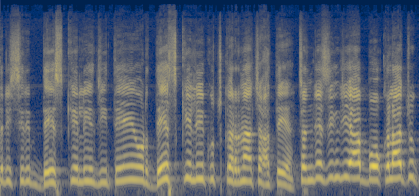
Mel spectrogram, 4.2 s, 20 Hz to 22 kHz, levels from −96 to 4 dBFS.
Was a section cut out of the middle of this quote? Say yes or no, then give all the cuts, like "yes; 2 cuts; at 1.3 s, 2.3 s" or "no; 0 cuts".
yes; 1 cut; at 3.0 s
